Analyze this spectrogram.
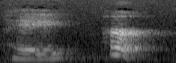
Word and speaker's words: paper: Okay, and we see that the A is at the end of our first syllable, and it's saying its long sound, pay-per.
